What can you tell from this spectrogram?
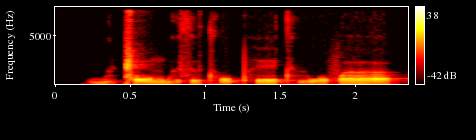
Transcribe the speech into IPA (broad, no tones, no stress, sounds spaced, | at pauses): ɡ͡b ʉ ǁ oː m b ɨ s ɨ tʰ o pʰ e tʰ ɨ w o f ɐː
